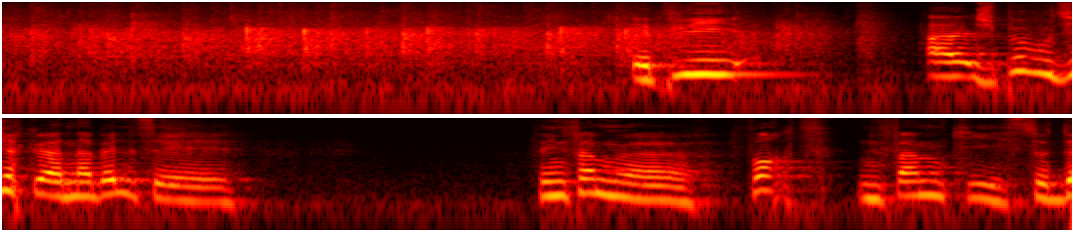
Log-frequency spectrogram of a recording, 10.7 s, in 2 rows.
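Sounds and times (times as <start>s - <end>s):
audience applause: 0.0s - 4.5s
speech: 3.1s - 3.9s, 4.6s - 6.6s, 8.0s - 10.6s.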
